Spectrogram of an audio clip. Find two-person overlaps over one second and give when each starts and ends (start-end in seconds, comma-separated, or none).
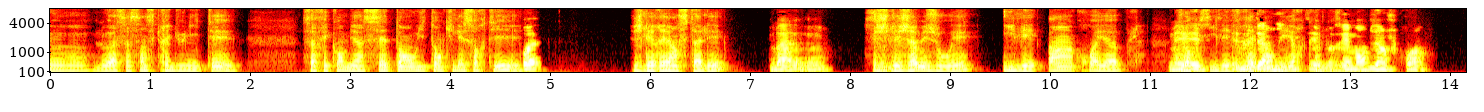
11.3-13.1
